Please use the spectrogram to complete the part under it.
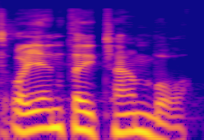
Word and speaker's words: Ollantaytambo: How do you say it? Ollantaytambo? – It's Ollantaytambo. – Okay, cool. – So, yeah, Vince, I thought I'd get that wrong. – Look, everyone gets it wrong, to be honest, Vince.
